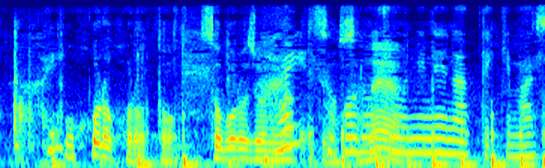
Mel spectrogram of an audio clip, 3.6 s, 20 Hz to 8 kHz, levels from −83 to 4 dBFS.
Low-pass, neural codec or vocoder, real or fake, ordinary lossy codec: 7.2 kHz; none; real; none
